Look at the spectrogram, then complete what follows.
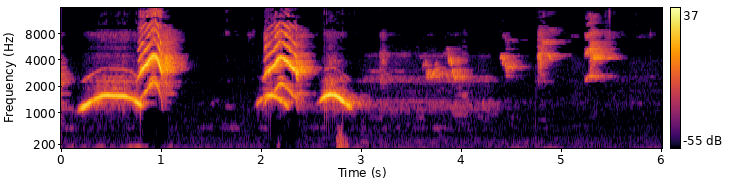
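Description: Indian ringneck parakeet calling: a few loud arching whistled calls that glide up and down in pitch in the first three seconds, then softer short chirps.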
